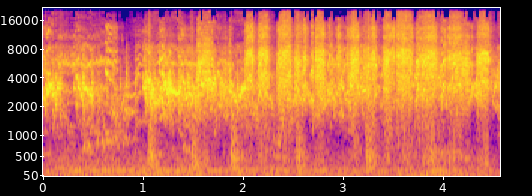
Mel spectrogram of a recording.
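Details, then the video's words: A colourful budgie colony in loud, unbroken chatter, many high twittering and warbling voices blending into a dense, shrill wash of sound. "Colourful Budgies Chirping Sounds"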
